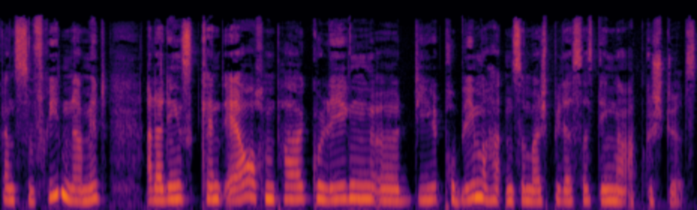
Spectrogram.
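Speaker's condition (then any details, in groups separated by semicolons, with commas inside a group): No condition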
